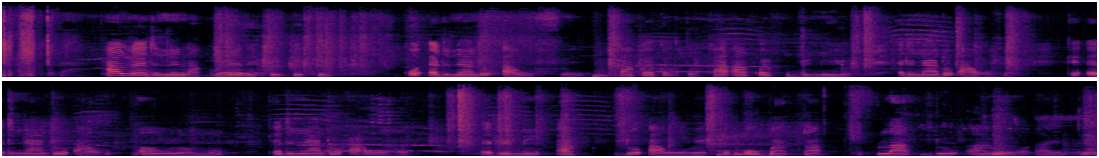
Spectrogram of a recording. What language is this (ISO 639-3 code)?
kpo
